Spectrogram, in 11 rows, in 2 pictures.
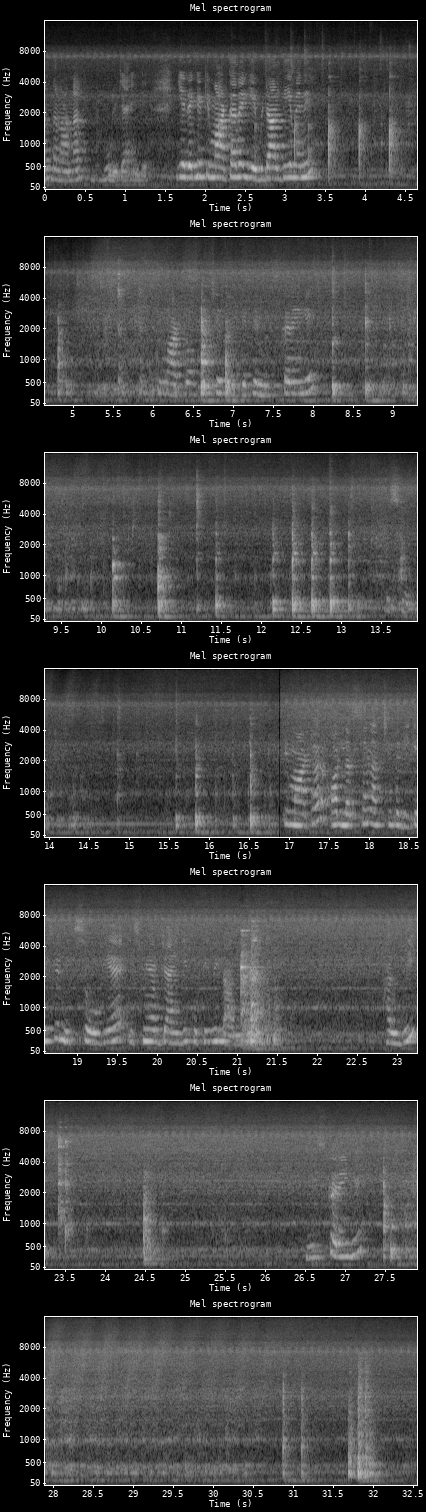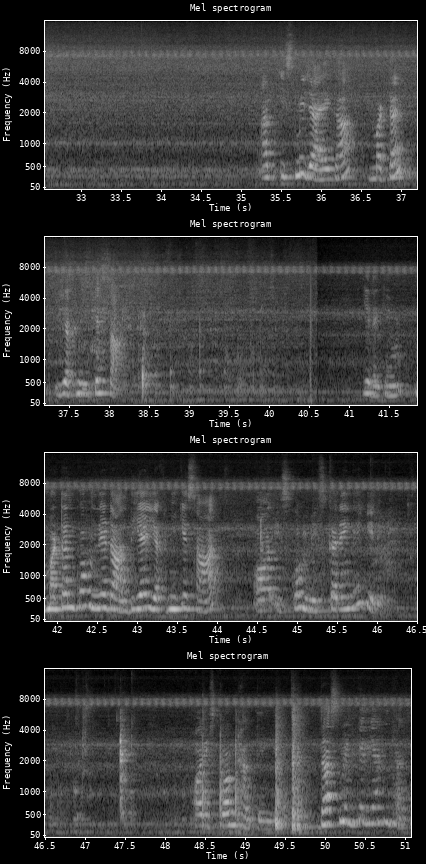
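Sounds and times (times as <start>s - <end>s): food sizzling in hot oil: 0.0s - 51.0s
spoon stirring and knocking pot: 3.1s - 5.0s, 10.1s - 13.2s
ladle knocking and scraping pot: 37.7s - 40.0s.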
